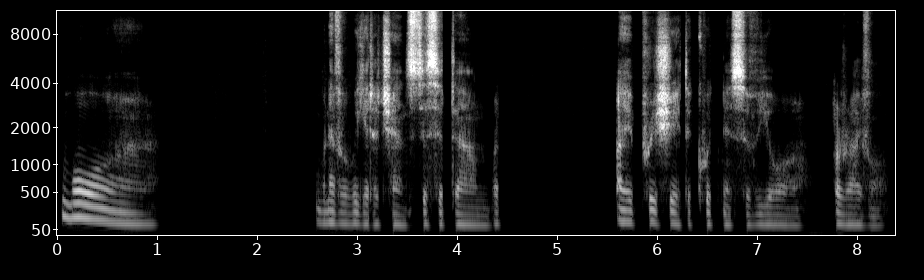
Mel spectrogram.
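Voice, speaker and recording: A man playing a suave, flirtatious demon professor in an intimate audio roleplay, speaking in a courtly, teasing way with formal wording and hesitant pauses. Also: on the low side, breathy edge, no room sound. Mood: gracious, welcoming.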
